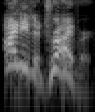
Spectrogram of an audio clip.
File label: Need Driver, Soldier Male; Soldier Male 03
